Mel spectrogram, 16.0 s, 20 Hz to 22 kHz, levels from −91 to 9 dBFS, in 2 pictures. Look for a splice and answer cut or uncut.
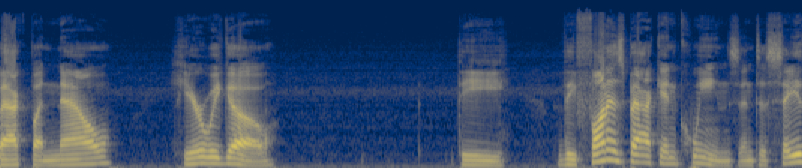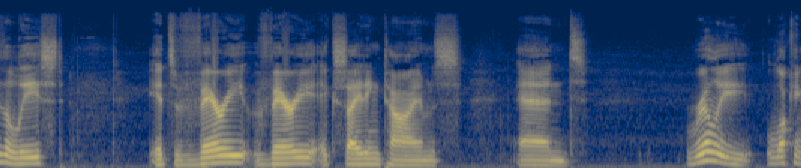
uncut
